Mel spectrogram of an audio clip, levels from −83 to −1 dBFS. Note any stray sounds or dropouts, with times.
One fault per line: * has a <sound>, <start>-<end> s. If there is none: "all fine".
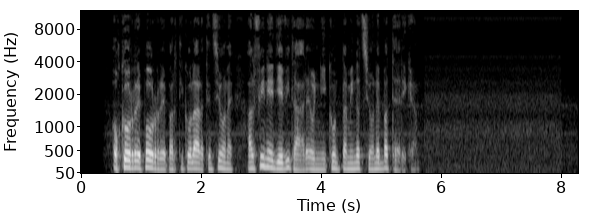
all fine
